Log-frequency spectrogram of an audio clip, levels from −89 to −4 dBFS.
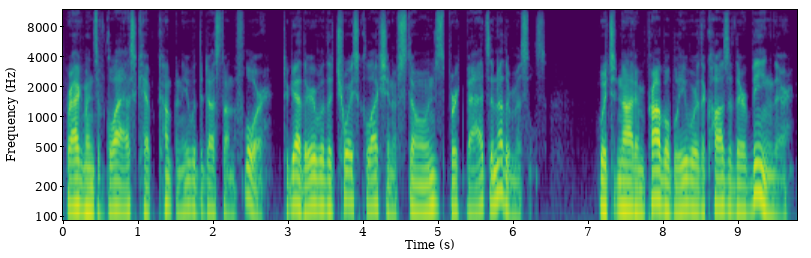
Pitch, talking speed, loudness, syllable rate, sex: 105 Hz, 190 wpm, -19 LUFS, 5.7 syllables/s, male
